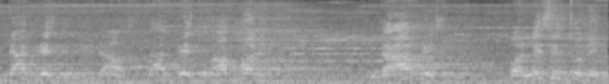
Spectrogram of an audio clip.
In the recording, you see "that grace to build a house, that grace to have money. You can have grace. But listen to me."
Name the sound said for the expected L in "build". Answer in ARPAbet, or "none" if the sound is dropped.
none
